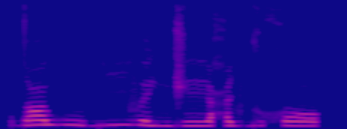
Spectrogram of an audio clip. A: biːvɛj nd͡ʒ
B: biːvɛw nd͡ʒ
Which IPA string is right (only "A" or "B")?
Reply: A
